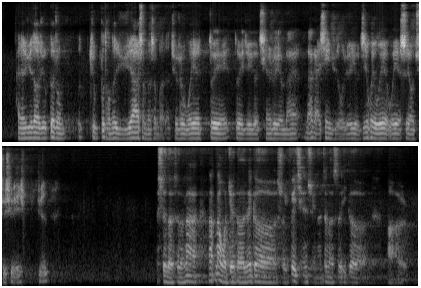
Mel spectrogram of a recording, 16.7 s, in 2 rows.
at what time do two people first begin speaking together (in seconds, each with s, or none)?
none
